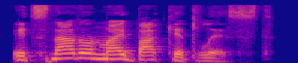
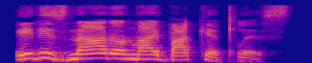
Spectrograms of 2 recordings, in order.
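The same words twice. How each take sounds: First: Said in the usual way. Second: "not on my bucket list" pressed harder, "not" and "on" leaned on; emphatic repeat. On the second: Shown as a demonstration. To the meeting, insisting it's no dream trip: "not" stressed. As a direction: drive home "It is not on my bucket list", with weight on "not". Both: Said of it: "Let me tell you that".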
